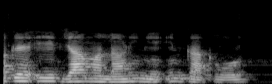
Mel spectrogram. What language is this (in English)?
Gujari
